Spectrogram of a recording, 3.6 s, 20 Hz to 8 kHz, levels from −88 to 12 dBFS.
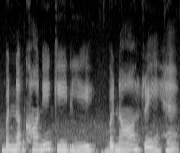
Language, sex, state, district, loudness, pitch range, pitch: Hindi, male, Punjab, Fazilka, -12 LUFS, 210-225 Hz, 220 Hz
